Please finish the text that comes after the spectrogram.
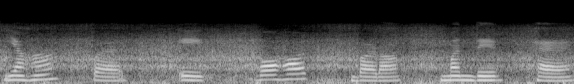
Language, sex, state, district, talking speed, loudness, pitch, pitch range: Hindi, female, Chandigarh, Chandigarh, 75 wpm, -14 LUFS, 195 Hz, 180-215 Hz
